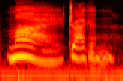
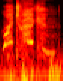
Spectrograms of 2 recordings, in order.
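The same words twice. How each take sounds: First: Slow, deliberate, drawn out; a lightly voiced dark lord savouring possession; slow menacing claim; cold claim. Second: Breathy broken whisper, high and pleading; a mother's grief breaking through; whispered tearful cry. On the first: Voldemort claiming Draco, cold. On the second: Acted. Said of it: "Narcissa's tear-filled voice broke".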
